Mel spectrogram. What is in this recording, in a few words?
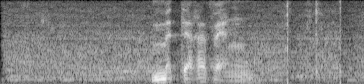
"Metesie", Tobi; Curved side; Canoe part: metesie; Fishing Lore of Tobi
